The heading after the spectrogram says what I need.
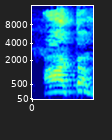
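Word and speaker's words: autumn: है भजन अब देखिए दूसरा रूल क्या बताता है एम के बाद एन आता है तो एन साइलेंट होता है एम के बाद एन आता है एम के बाद एन आता है तो एन क्या होता है साइलेंट होता है एम के बाद यहां देखिए एम है इसके बाद ए है आटम इसको क्या पढ़ते हैं आटम तो यहां आखिर में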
